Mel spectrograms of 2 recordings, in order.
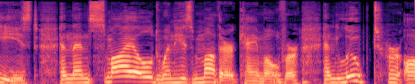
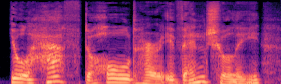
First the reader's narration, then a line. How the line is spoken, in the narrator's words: whispered with a sassy smile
